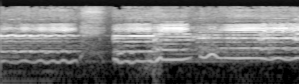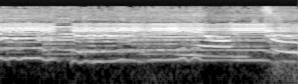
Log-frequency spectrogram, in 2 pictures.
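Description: Yue opera music: a melody with wide vibrato over traditional Chinese ensemble accompaniment, breaking off briefly about a second in.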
